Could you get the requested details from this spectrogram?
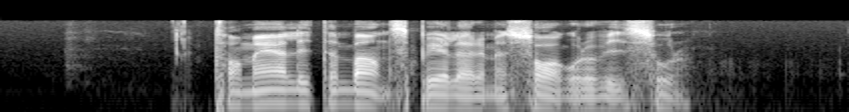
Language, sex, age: Swedish, male, 26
